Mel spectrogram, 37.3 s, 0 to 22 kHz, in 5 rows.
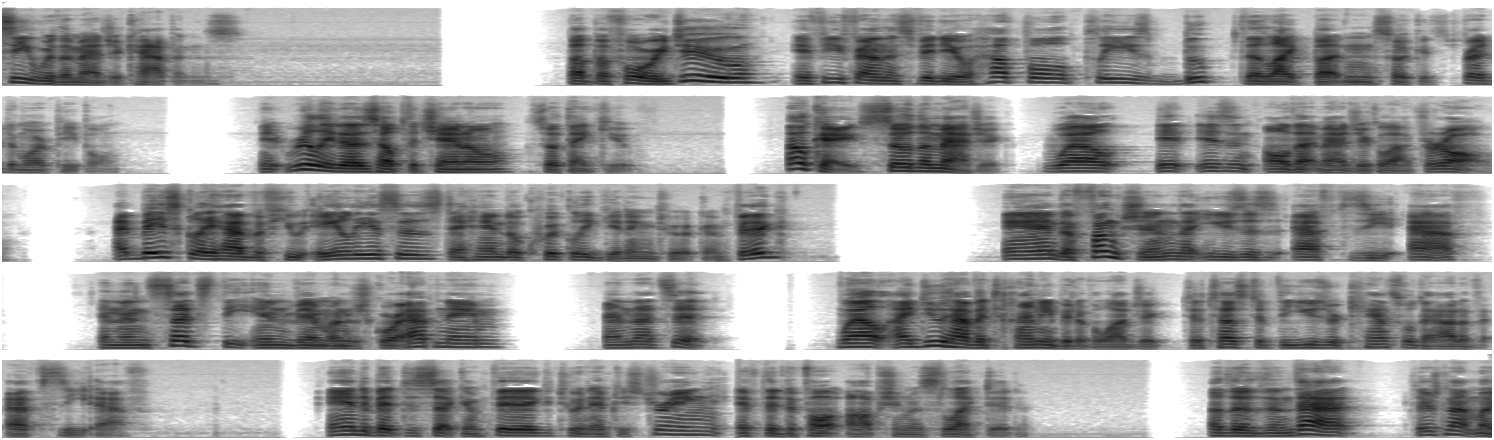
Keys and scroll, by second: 35.4 Return.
